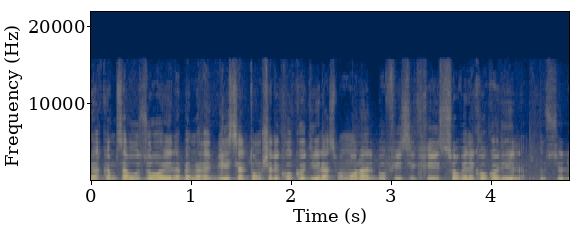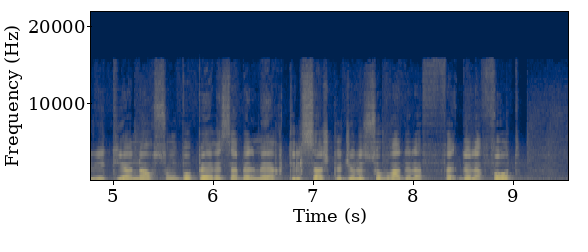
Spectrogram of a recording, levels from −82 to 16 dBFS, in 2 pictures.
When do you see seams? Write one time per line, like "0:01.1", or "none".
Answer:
0:04.6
